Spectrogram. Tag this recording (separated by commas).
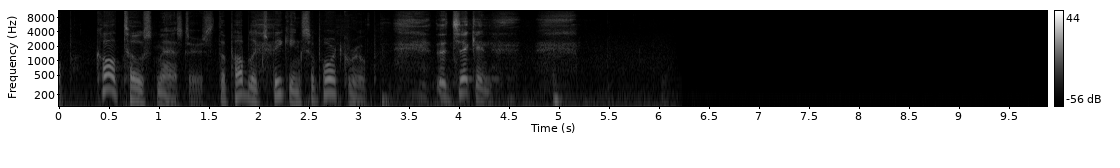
man speaking, Speech, monologue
